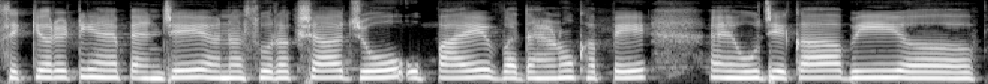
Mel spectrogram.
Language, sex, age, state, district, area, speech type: Sindhi, female, 18-30, Gujarat, Kutch, urban, spontaneous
